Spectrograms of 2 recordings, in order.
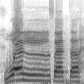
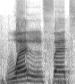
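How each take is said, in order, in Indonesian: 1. Konsonan terakhir diikuti vokal tambahan. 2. Kata berakhir pada konsonan tanpa vokal. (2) "bagi kita orang Malaysia, kita gunalah dalam kiraat Imam Asim"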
